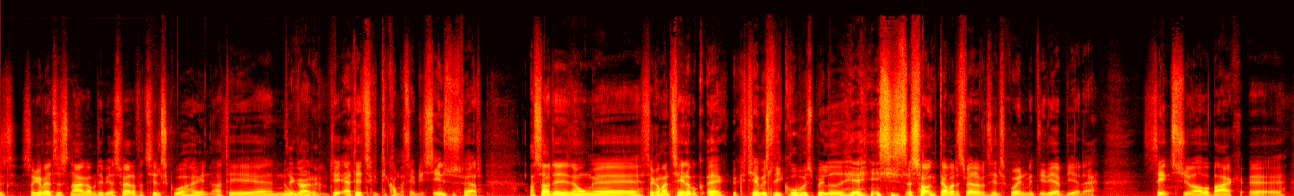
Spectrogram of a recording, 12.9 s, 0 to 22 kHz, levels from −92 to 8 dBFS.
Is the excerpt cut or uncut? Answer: uncut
